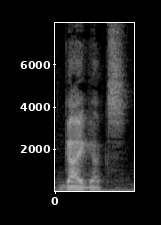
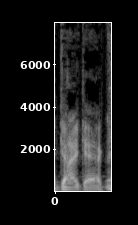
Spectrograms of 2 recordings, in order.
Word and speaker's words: Gygax: pronounce well your surname, Gygax. Okay. Yes, that's right. It's Gygax is correct. Perfect. It's a Swiss name, so in Switzerland it's pronounced Gygax. Gygax, yeah. But the Americans say Gygax.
